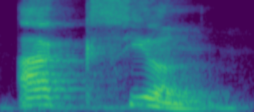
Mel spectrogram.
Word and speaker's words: acción: Acción, acción. For English speakers, it might sound like an X sound.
